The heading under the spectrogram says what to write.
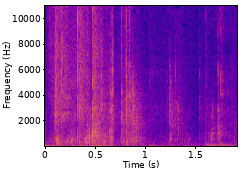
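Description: Rustling of video game magazine pages being turned, a few crisp papery swishes and flutters following one another quickly, with no talking.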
